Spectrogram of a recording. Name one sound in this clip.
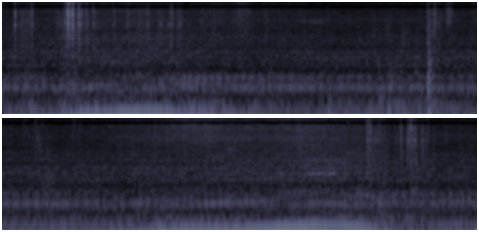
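A truck engine revs up and then settles back twice.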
